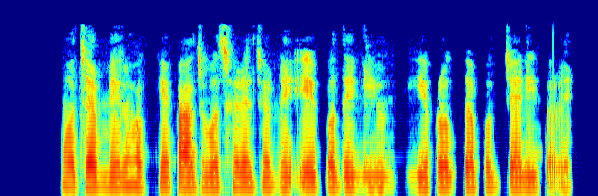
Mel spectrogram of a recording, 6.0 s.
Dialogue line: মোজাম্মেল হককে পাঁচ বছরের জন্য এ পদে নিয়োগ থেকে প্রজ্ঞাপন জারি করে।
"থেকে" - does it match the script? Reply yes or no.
no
